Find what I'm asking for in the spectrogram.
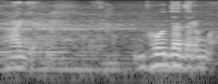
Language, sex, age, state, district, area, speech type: Kannada, male, 30-45, Karnataka, Mysore, urban, spontaneous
